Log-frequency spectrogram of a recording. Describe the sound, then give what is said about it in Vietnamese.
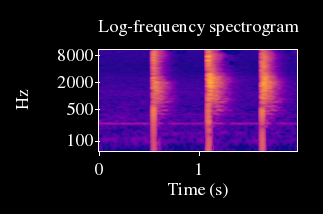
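Someone claps their hands three times. The sharp, evenly spaced claps stand out over a faint steady hum. “Giọng nói vừa dứt, liền nghe có người vỗ tay mà nói:”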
